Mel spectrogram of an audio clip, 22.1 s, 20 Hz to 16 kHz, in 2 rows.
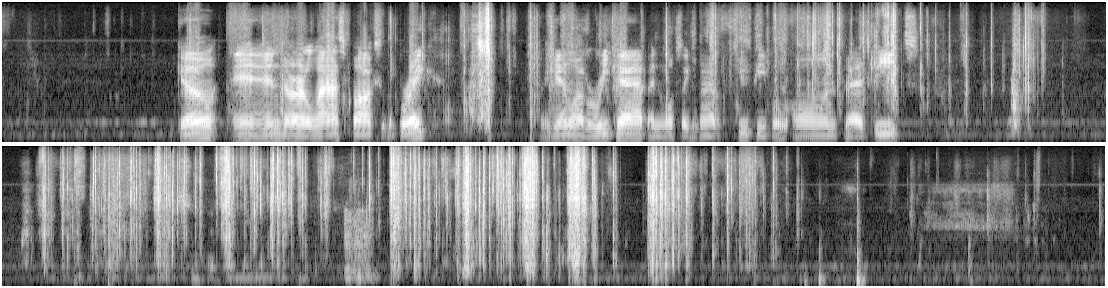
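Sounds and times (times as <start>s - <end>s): plastic wrap tearing and crinkling: 4.6s - 5.6s, 6.9s - 10.5s, 11.2s - 19.0s.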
